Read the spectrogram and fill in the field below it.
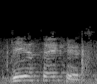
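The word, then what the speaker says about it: Diatheke (διαθήκη): Diatheke, spelled like this. Diatheke, D-I-A-T-H, long E, K, long E, diatheke.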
